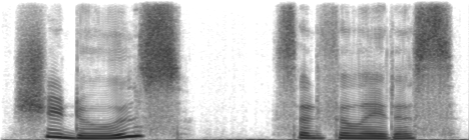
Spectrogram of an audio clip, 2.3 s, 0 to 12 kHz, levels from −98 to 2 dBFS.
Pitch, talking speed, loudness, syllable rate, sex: 225 Hz, 100 wpm, -19 LUFS, 3.4 syllables/s, female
